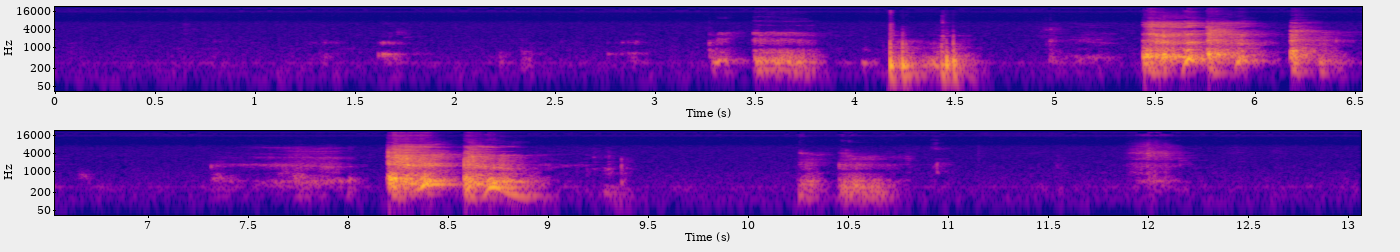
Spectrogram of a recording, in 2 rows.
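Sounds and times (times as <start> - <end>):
woman coughing: 5.5 - 6.5, 8.2 - 9.0.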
